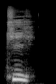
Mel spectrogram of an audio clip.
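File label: "qui", French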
